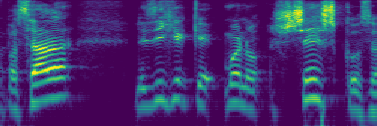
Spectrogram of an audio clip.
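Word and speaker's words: Šeško: Ahora yo les platiqué mucho de Benjamin Cesco la temporada pasada, la semana pasada les dije que bueno, Shesco al parecer se pronuncia, pero les dije que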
